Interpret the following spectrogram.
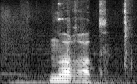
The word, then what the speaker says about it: Morot: Pronounce what now? Carrot. Morot. Morot. No. Like that. Morot.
